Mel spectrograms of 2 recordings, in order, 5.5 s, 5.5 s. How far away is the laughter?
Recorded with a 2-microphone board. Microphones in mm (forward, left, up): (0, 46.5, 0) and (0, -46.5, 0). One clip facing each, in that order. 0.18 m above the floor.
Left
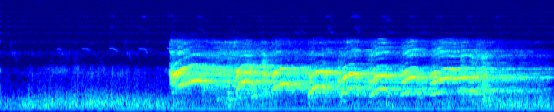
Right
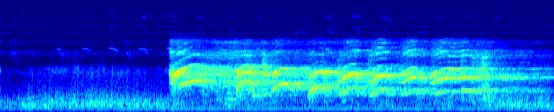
About 3 m.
